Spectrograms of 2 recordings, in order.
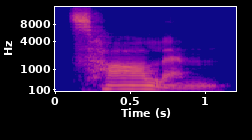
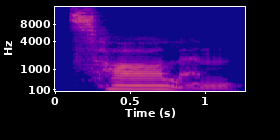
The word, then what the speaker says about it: Zahlen: And the first thing that we notice is that a Z in German is pronounced like a TS, not like a Z in English. So z, z, Zahlen, Zahlen.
